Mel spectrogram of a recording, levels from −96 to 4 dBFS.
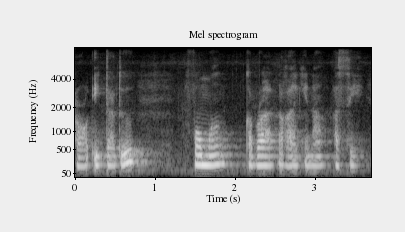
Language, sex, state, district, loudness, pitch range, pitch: Nagamese, female, Nagaland, Dimapur, -18 LUFS, 175-190 Hz, 180 Hz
